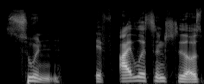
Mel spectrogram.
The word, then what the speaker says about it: Sun: The Brothers, it looks like the Brothers' Son, but it's Swin.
